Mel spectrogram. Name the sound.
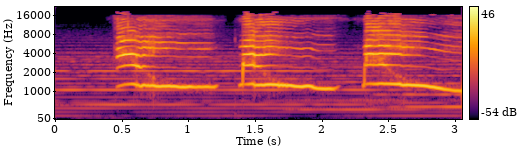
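cat meowing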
